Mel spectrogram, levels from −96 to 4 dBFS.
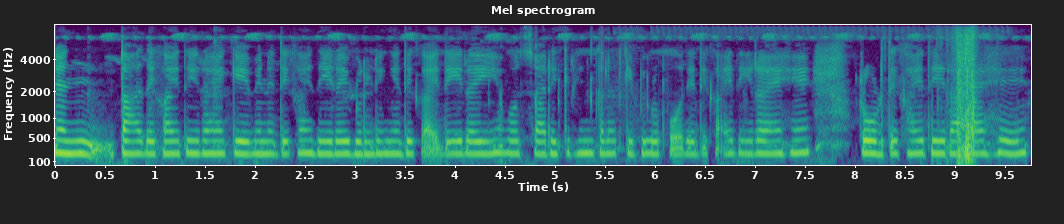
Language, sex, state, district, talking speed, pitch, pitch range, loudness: Hindi, female, Bihar, Sitamarhi, 190 wpm, 225 Hz, 220-230 Hz, -21 LUFS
